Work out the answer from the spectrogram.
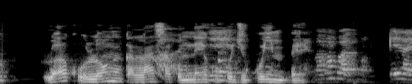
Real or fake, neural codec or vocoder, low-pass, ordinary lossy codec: real; none; 7.2 kHz; Opus, 64 kbps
